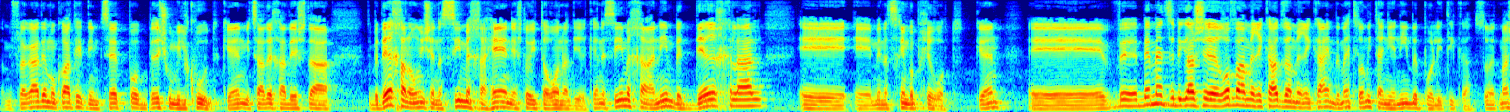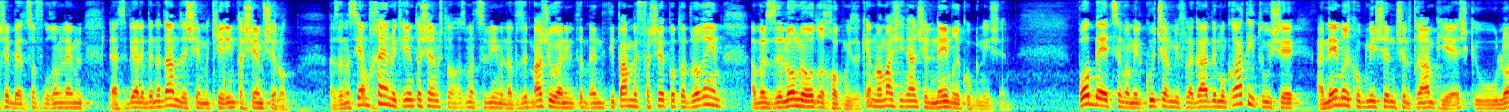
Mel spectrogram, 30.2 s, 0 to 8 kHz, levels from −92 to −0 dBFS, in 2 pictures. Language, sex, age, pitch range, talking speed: Hebrew, male, 30-49, 105-150 Hz, 205 wpm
